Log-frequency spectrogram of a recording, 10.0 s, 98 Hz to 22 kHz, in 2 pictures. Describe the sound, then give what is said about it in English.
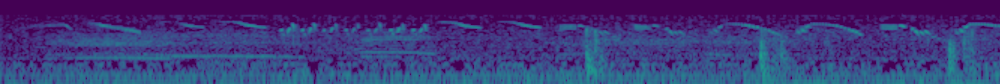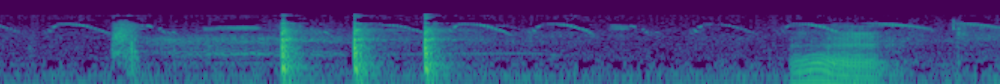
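Sheep bleat repeatedly on a prosperous farm in 410 AD: many wavering, nasal calls overlap at varying loudness, with a louder, longer bleat near the end and a few sharp clicks in between. “Farm seems pretty prosperous, though. I wish my men looked as well fed as those sheep.”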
